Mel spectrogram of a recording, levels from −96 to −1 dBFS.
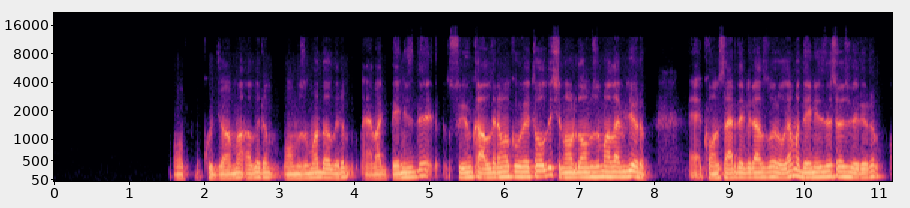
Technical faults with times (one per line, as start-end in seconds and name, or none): none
